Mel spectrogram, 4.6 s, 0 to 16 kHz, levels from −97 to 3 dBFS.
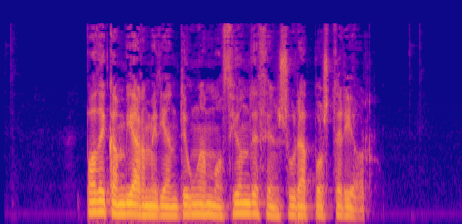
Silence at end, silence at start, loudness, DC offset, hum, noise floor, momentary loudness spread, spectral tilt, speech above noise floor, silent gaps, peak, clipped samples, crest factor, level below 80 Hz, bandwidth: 1 s; 0.85 s; -19 LUFS; under 0.1%; none; -73 dBFS; 10 LU; -6 dB/octave; 55 dB; none; -2 dBFS; under 0.1%; 18 dB; -46 dBFS; 11.5 kHz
